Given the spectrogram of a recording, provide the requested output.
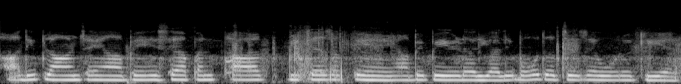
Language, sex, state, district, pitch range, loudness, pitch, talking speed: Hindi, female, Rajasthan, Jaipur, 200-215 Hz, -13 LUFS, 210 Hz, 195 wpm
